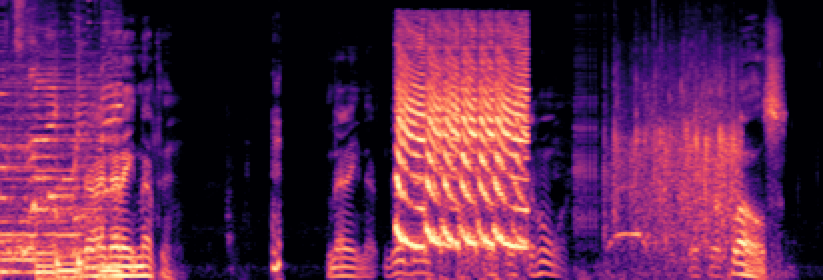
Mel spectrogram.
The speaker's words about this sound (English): That ain't nothing. The horn.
